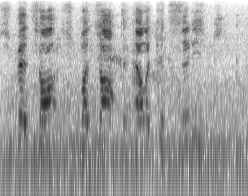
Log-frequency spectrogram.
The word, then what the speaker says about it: Ellicott: from ellicott city because they would say ellie cot they would try to pronounce every letter ellicott no it's ellicott you got to cram it all together you got to slur it all together that's how you know you're local and i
